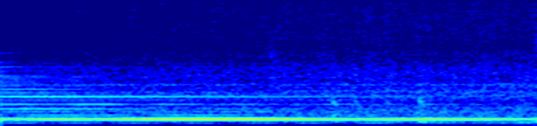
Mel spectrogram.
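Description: Chamber ensemble of strings, winds and harp holding a last low note that rings on, swelling slightly before fading away near the end.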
